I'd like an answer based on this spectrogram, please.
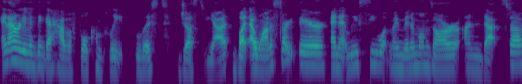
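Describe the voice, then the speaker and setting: With a normal speaking voice, a woman talks at a fairly low pitch and moderate pace, with ordinary pitch variation and hardly any pauses. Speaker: personal finance vlogger. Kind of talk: personal vlog confession.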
